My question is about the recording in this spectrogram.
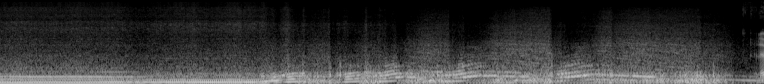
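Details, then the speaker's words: Aston Martin DB7 5.9 V12 with optional exhaust fitted: throttle blips sound lumpy and uneven, the V12 stumbling like a V10 as cylinders drop out; misfire under revving. "vous entendez bien le V12 qui commence à muer en V10."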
